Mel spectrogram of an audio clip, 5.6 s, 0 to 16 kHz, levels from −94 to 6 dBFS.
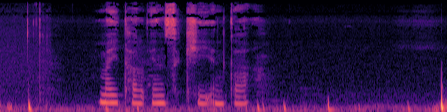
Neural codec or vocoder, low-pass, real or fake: none; 14.4 kHz; real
